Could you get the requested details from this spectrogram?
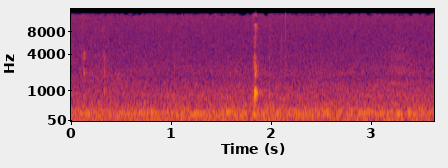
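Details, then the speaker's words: Day-old newborn's first hiccups, parent suggests after too much breast milk: one short, sharp hiccup in a quiet room. "day on Earth and you got hiccups Mommy gave you too much booby milk got you hiccuping huh sweetie"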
